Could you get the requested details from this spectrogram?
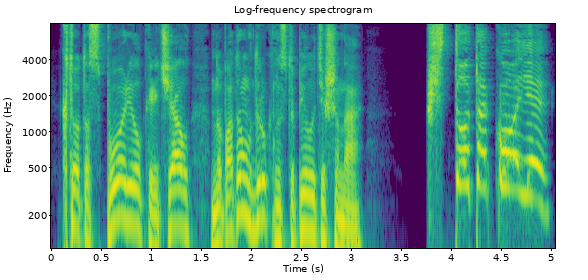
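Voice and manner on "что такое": very high, drawn-out call; frightened woman calling out; alarmed cry. A narrator's reading. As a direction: cry out in alarm, stretching the words. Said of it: "закричала она".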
